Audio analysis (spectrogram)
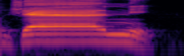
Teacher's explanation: And then Jenny, stress on the first syllable.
